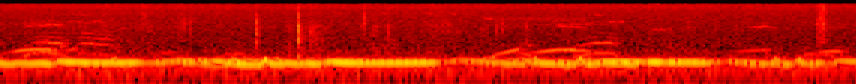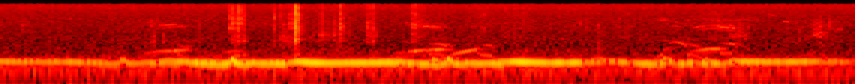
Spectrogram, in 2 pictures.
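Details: Male prairie chickens booming on the booming grounds to attract a female: sustained low hollow moaning drones that overlap continuously, broken by short rising whoops and cackles, with sharp clicks of a still camera.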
